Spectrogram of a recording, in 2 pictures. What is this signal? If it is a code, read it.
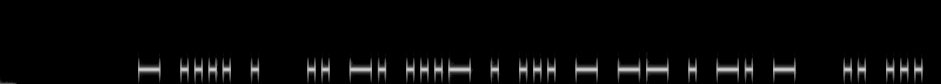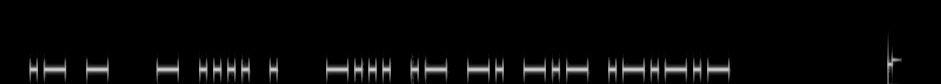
Morse code, heard as a keyed tone, about 17 wpm, 700 Hz. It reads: THE INVESTMENT IS AT THE BANK.
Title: Sentences from Top 1000 Words - Review Part 4 - 17wpm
